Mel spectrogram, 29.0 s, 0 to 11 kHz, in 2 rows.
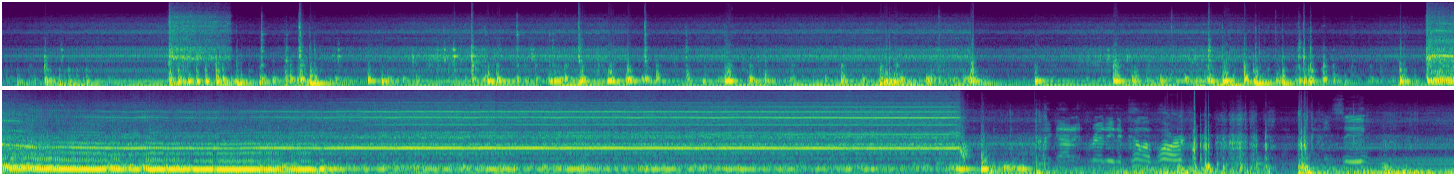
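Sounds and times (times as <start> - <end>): steady low hum: 0.0 - 29.0
loud music: 1.7 - 2.3, 14.2 - 24.2.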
